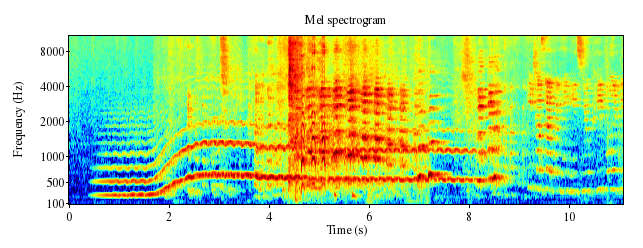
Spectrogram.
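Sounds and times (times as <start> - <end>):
wavering theremin-like tone: 0.4 - 8.8
audience laughter: 3.7 - 9.2.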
